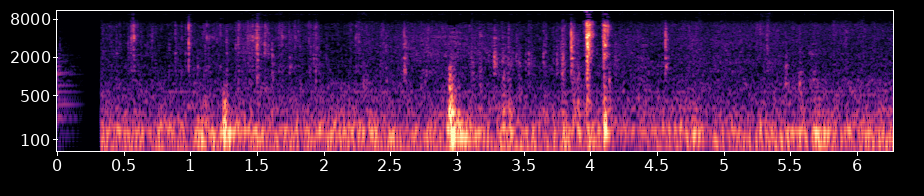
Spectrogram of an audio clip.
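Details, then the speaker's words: 2007 Kia Picanto driving over uneven road: dull hollow clunks through steady road rumble, louder on the left, from worn stabilizer bar bushings, which the owner replaced on both sides. "jadi seperti ini suara gluduk gluduk di kalian mobil saya"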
